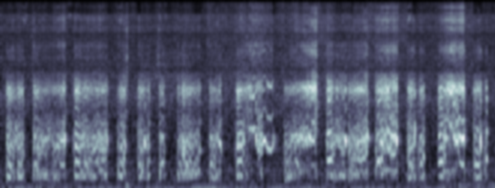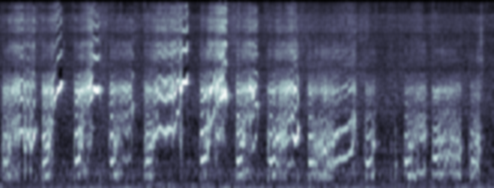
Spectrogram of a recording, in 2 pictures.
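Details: Young female guinea pig making contented, happy sounds: a rapid run of short squeaky chirps and rising whistled notes, packed closely together and repeated steadily throughout.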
